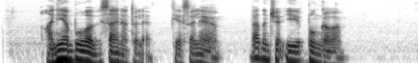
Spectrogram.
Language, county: Lithuanian, Utena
